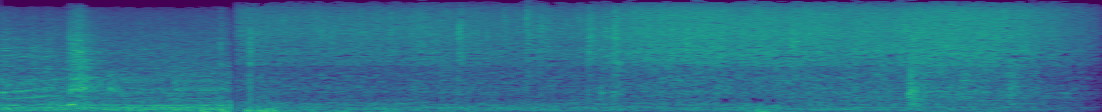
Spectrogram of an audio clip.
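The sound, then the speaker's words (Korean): Ramen cooks in a Japanese ramen shop kitchen, giving a steady hissing sizzle with a few faint knocks and clatters. “일본식 라면 가게인 이야기를 담은 라멘의 주방에서 능숙한 솜씨로 주문받은 음식을 만들어냈습니다.”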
